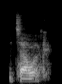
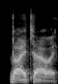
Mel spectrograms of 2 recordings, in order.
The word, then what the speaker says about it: Vitalik: now what's the uh founder of um ethereum italic vitalik yeah he's even hyped up um ibc and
